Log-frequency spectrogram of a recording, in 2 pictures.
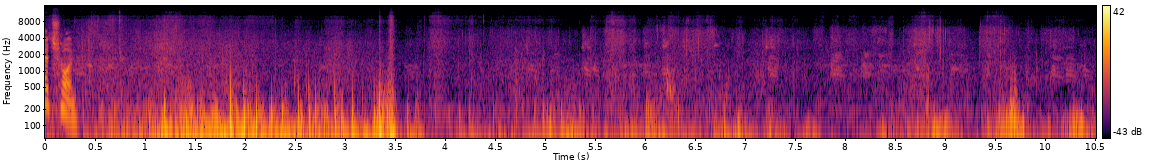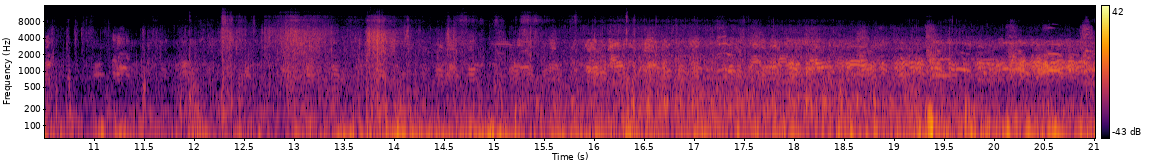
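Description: Wind buffets the microphone outdoors, gusting strongly at first and then easing.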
